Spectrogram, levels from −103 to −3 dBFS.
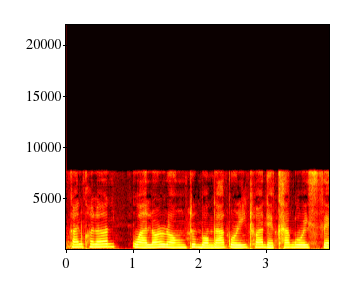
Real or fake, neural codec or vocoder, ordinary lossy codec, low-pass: fake; codec, 16 kHz, 4 kbps, FunCodec, trained on LibriTTS, 50 frames a second; none; none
